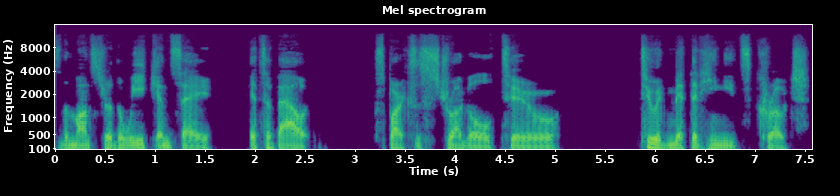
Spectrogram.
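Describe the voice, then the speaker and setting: A man's voice: fairly low pitch, no echo. Man in close, dry podcast discussion. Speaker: podcast guest. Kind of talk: casual discussion, analytical.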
